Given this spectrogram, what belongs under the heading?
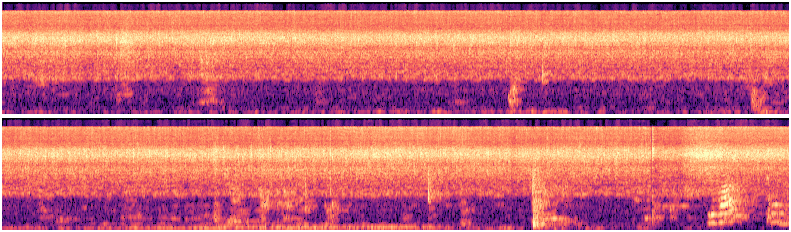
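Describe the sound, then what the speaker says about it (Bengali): Fried potatoes and cauliflower are stirred into a sizzling spice curry for a cauliflower and bhetki fish kalia, giving a continuous hiss of frying with occasional scraping clinks of the spoon and no talk. "এবার খুব ভালোভাবে নাড়াচাড়া করে নেব, মশলার সাথে মিশিয়ে নেব।"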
